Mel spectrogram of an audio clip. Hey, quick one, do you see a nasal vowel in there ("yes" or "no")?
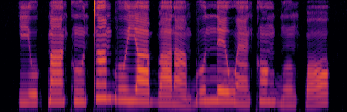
yes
